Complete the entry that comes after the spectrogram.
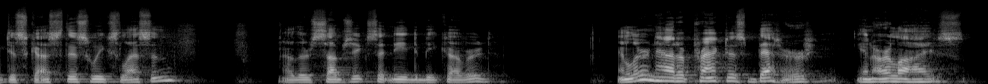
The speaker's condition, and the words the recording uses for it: No condition.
